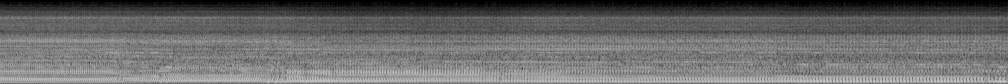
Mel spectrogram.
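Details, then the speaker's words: 1996 Honda XR100 single after sitting 2 years, carb refilled, just started on second kick: thumping that surges and sags unevenly as throttle is blipped; runs, carb still needs tuning. "Getting this bike going was just the first step in getting it to run right."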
